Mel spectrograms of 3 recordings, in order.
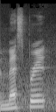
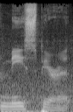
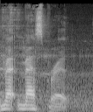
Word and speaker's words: Mesprit: I think it's pronounced Me-Spirit. – Me-Spirit? – No, it absolutely is not pronounced Me-Spirit. – Well, if the professor says it's Me-Spirit, then I guess I'll just have to... – I said it definitely wasn't Me-Spirit.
